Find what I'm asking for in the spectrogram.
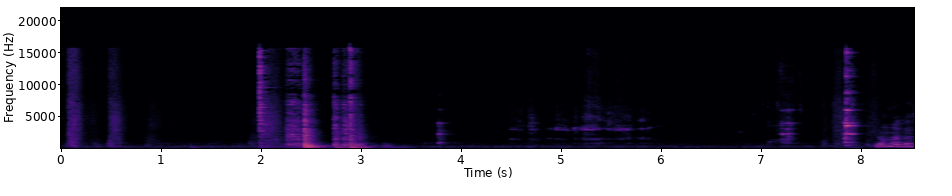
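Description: A fork or spoon is fetched with a few sharp metallic clinks and rattles of cutlery in short bursts, separated by quiet gaps with faint handling sounds.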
